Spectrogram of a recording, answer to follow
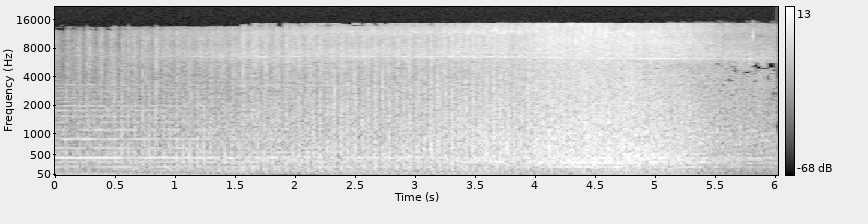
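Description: Film soundtrack: a loud, rhythmically pulsing mechanical noise, like a vehicle passing close by, swells to a peak about four and a half seconds in and then eases, over faint sustained musical tones. It cuts off abruptly at the end.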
